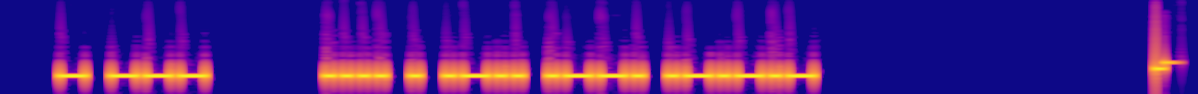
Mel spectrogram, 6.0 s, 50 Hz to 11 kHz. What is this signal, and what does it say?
Morse code, heard as a keyed tone, about 28 wpm, 700 Hz. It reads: TO HELP.
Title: 2x Word-Spacing - Sentences from Top 300 Words - 28wpm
